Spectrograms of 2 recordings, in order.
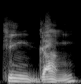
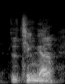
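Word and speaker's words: Qin Gang: King Gang, is that pronounced? No. King Gang. Chingang? It's Ching. Chingang.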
